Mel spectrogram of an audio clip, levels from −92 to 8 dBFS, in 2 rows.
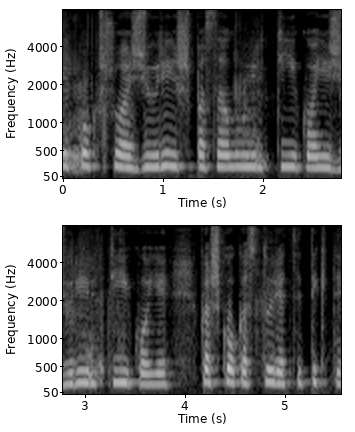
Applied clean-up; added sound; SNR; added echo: neural mask model RNNoise.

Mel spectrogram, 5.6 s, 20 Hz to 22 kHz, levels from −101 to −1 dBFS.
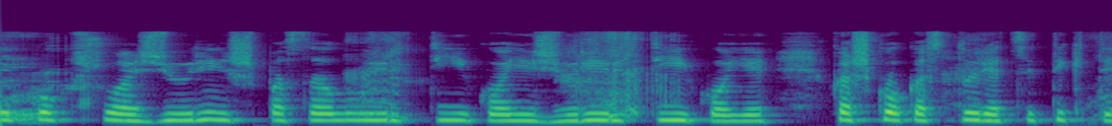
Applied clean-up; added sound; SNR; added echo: classical method log-MMSE.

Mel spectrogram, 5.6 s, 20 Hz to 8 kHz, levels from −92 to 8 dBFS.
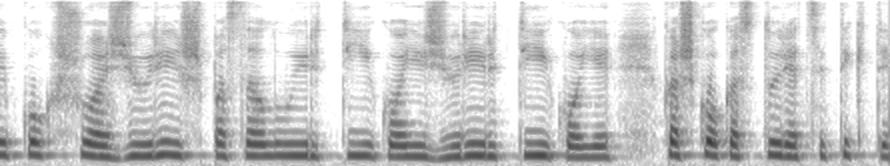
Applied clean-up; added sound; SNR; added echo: none; none; none; none.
